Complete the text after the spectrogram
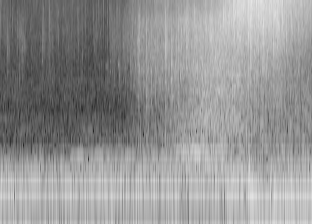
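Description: A heavy iron gate grinds and rumbles as it rises.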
